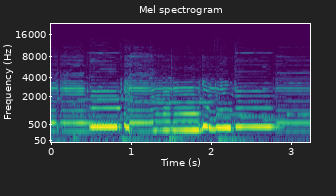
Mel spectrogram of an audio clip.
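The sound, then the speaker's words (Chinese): A daguangxian, a large-bodied Chinese bowed fiddle with an oversized soundbox and a deep, low tone, plays sustained bowed notes with smooth slides between pitches. The tone is rich in overtones and steady in loudness. “这是大弓弦的声音。”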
